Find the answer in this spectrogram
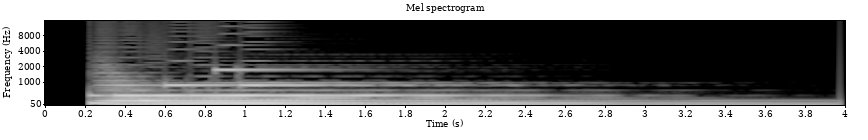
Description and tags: Computer Chimes - Program Start
Please enjoy in your own projects! Made in Reason 8.
program, pc, boot, application, load, windows, mac, chime, startup, interface, computer, start, initiate, game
